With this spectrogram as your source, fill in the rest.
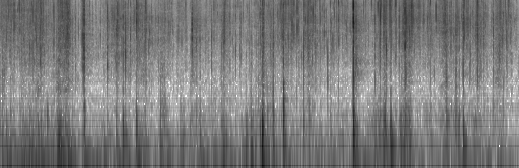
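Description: A clear plastic bubble wrap sheet is stretched, crinkled and scratched with long black nails, giving a dense, irregular crinkling and tearing-like rustle. Sharp crackling snaps stand out now and then, with quick bright transients over a low, muffled rumble.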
